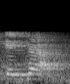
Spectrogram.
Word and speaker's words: État: Ici on dit État. On ne dit pas État, c'est pas État, non. La lettre T ne se prononce pas ici.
